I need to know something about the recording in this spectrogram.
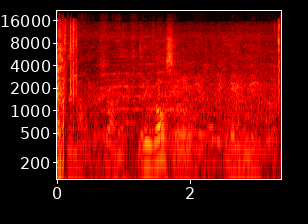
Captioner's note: laughing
